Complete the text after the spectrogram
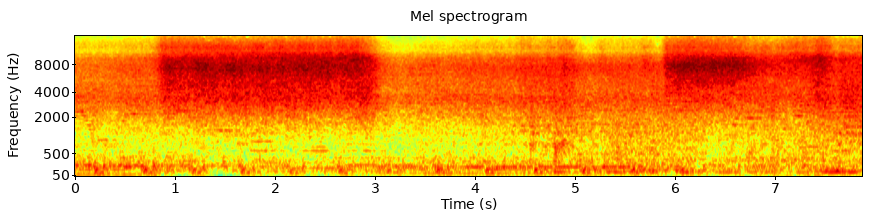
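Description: A pressure washer sprays water in a loud hissing jet.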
